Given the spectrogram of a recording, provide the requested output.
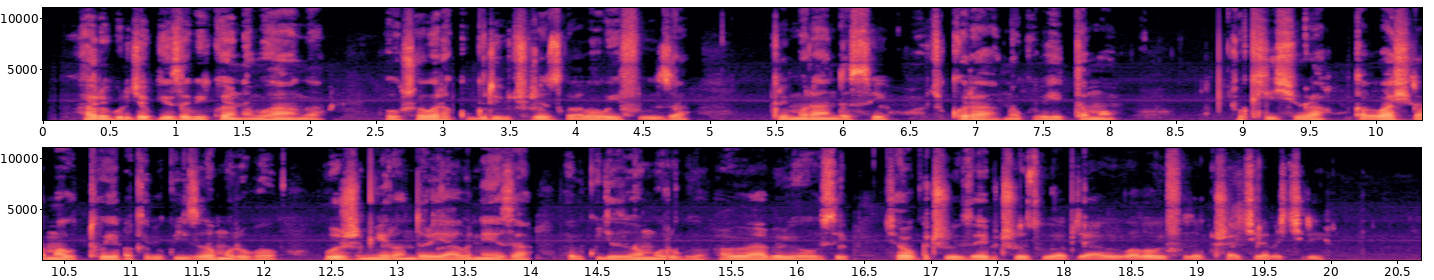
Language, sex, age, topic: Kinyarwanda, male, 18-24, finance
